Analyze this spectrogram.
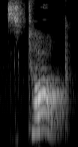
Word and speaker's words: stalk: Chalk, stalk, this is the stalk. Stalk is also a verb, but we are not focusing on that here. So the spelling and the pronunciation is stalk.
